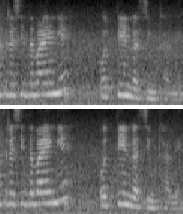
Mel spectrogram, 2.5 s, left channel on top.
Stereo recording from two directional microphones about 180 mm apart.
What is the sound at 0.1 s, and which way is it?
A woman's voice, 35° right (ahead or behind).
